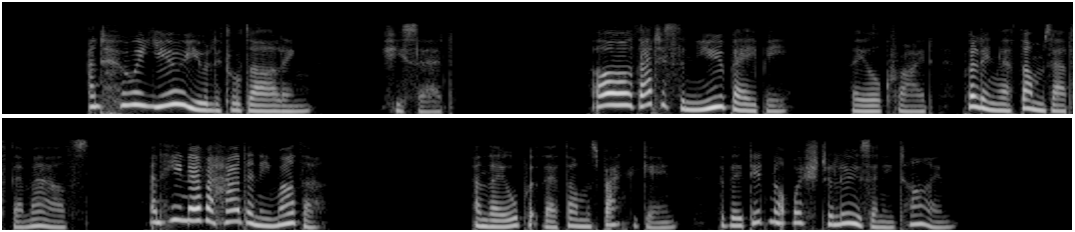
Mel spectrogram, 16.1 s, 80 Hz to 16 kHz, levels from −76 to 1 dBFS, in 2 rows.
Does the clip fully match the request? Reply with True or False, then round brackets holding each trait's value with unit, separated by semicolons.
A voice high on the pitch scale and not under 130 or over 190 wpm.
True (225 Hz; 180 wpm)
